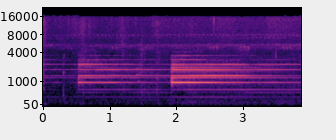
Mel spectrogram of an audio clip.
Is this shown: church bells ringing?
yes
